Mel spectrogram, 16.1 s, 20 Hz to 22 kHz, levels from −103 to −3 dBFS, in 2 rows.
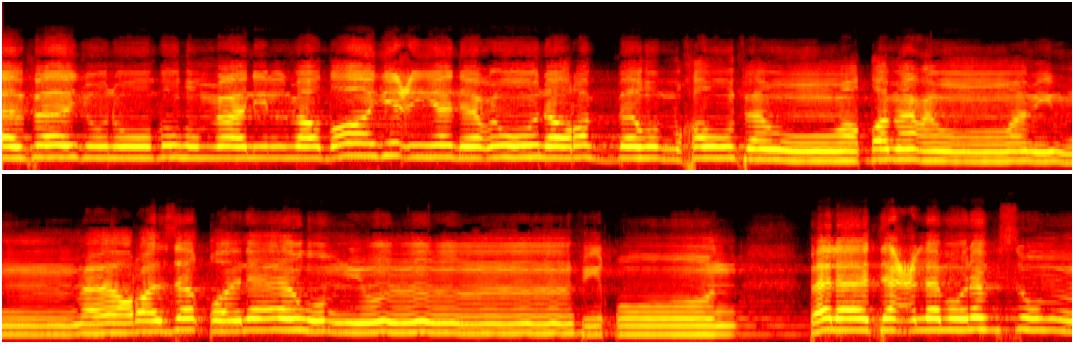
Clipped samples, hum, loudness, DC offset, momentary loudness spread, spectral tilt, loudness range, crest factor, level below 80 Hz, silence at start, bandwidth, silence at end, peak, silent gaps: under 0.1%; none; -30 LUFS; under 0.1%; 7 LU; -5 dB/octave; 3 LU; 18 dB; -72 dBFS; 0 s; 10.5 kHz; 0 s; -12 dBFS; none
